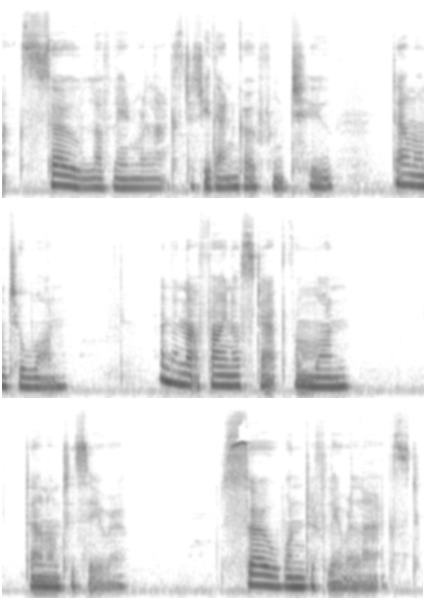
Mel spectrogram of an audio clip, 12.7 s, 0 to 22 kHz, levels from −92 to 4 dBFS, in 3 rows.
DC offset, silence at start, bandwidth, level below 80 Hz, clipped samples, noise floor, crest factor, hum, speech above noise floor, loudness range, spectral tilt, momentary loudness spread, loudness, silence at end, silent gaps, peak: under 0.1%; 0 s; 18.5 kHz; -76 dBFS; under 0.1%; -73 dBFS; 18 dB; none; 33 dB; 4 LU; -4.5 dB/octave; 11 LU; -41 LUFS; 0.05 s; none; -24 dBFS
